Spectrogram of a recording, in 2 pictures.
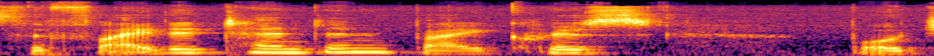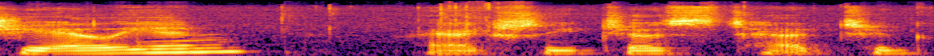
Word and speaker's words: Bohjalian: So the J is not silent, it's Bohjalian.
